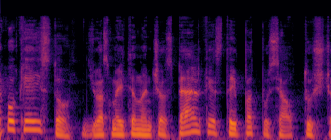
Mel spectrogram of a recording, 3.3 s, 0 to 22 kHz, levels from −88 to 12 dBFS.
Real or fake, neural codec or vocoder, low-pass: fake; vocoder, 44.1 kHz, 128 mel bands, Pupu-Vocoder; 14.4 kHz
